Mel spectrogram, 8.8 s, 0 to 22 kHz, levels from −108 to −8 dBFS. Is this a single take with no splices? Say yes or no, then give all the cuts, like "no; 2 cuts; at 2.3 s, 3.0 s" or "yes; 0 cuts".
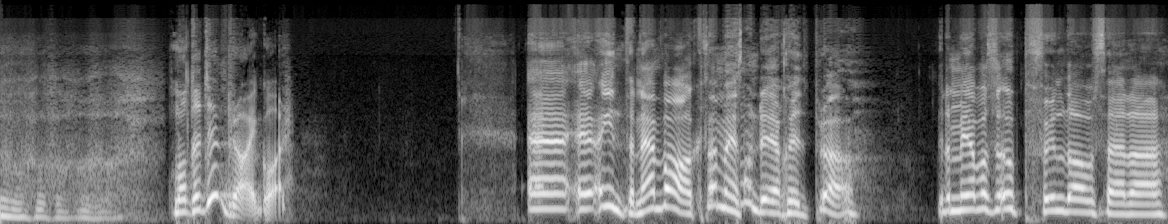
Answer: no; 2 cuts; at 5.5 s, 7.1 s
